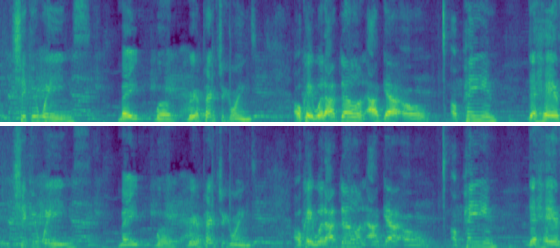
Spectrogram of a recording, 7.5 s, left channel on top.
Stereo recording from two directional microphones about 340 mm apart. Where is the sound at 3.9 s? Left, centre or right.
Centre.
